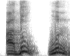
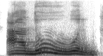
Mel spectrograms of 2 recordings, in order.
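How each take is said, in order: First: The sound is cut off in the middle. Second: The sound flows smoothly through the middle. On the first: The speaker calls it wrong. "Tidak seperti itu" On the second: The speaker calls it right. "Mesti tetap mengalir"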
